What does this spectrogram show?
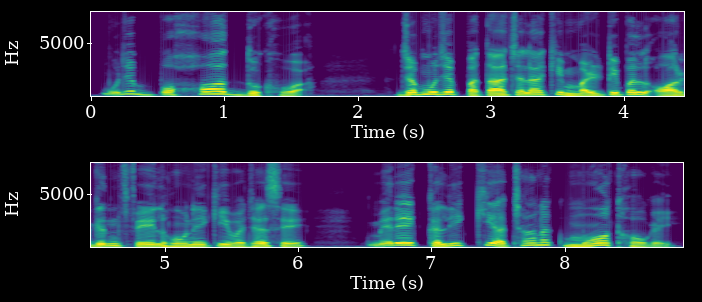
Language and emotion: Hindi, sad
